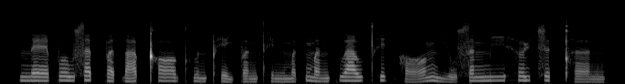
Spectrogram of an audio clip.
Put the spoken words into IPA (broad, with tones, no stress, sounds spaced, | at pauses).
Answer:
n̪ ɛː˧ p o˧ w s ɐ˧ t̚ p ɐ˨ t̚ aː˨˥ p̚ kʰ ɔː˧ kʷʰ ɐ˨˧ n pʰ e˨˩ j p ɐ˨ ŋ t̪ʰ ɪ˨ ŋ m ɐ˨˥ k̚ m ɐ˨˧ ŋ kʷ aː˥ w t̪ʰ ɪ˥ k̚ h ɔː˨˥ ŋ iː˨˩ w s ɐ˥ ŋ m iː˥ h ɵ˥ ɥ t͡s ɵ˥ t̚ pʰ ɐ˧ ŋ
